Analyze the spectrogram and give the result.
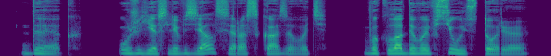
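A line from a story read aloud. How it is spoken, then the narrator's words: Grumbling. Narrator (Russian): проворчал Рун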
